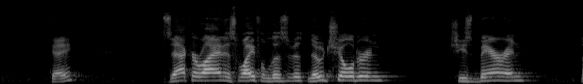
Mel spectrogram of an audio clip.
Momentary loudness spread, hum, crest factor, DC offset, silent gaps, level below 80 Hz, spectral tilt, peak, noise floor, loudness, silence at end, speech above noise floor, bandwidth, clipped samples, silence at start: 14 LU; none; 18 dB; under 0.1%; none; -80 dBFS; -4.5 dB/octave; -16 dBFS; -72 dBFS; -32 LUFS; 0.55 s; 40 dB; 16 kHz; under 0.1%; 0.5 s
